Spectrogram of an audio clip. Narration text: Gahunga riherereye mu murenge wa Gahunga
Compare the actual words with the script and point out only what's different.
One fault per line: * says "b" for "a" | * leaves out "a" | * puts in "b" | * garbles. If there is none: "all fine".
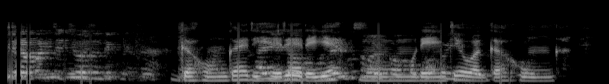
all fine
